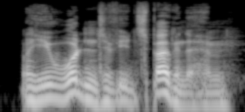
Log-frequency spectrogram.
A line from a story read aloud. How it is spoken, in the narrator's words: I muttered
